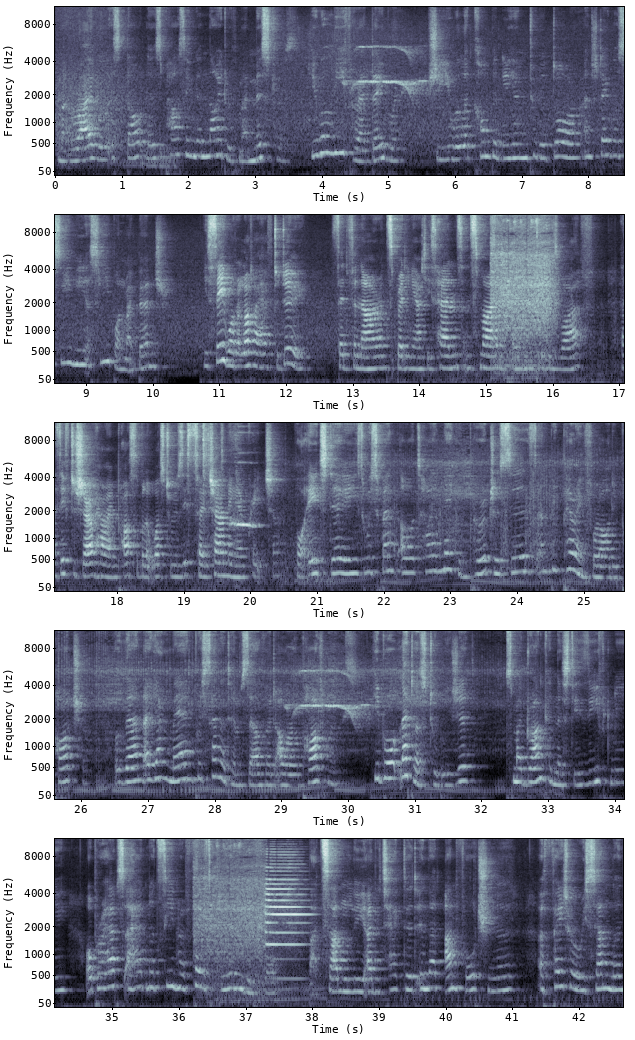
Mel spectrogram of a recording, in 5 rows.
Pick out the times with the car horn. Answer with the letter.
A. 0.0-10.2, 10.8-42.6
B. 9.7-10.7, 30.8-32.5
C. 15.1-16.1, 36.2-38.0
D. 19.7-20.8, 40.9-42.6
C.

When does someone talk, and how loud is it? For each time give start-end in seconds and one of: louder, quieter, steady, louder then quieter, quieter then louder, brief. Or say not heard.
0.0-10.2 steady
10.8-42.6 steady.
